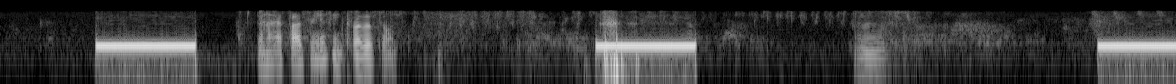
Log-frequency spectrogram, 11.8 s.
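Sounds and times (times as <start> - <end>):
telephone busy tone from a dialled number: 1.0 - 2.0, 6.0 - 7.0, 11.0 - 11.7
speech: 2.6 - 4.2.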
